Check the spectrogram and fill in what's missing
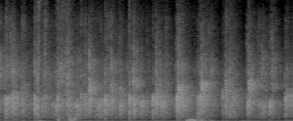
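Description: A church congregation claps and cheers in acclaim of the Lord, with rhythmic hand clapping and rising shouts filling the room at moderate volume.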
